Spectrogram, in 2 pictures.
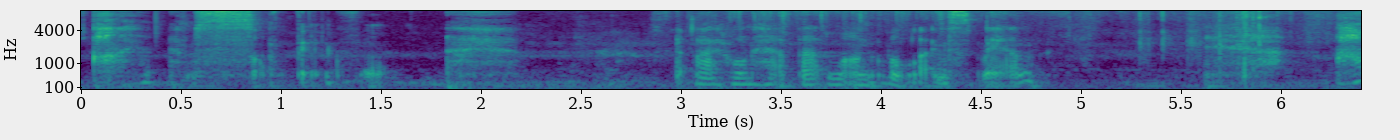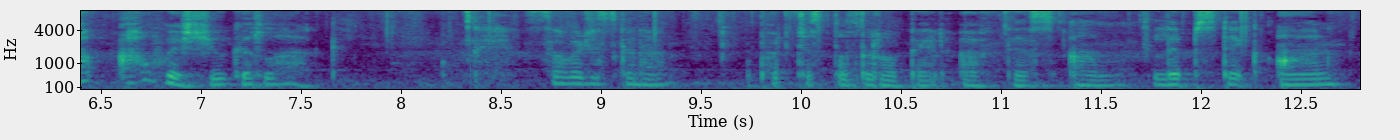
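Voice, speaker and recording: A woman doing an improvised ASMR makeover roleplay, mixing soft breathy whispers with murmured speech in a playful, rambling, soothing way. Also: lowish voice, steady tone, measured pace, long pauses.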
